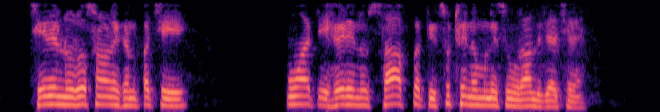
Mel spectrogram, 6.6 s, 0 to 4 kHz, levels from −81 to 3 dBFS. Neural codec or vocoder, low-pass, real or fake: none; 3.6 kHz; real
